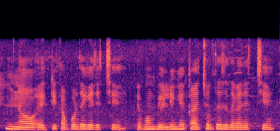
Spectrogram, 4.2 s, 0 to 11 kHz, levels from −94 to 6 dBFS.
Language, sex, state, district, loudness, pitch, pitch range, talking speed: Bengali, female, Assam, Hailakandi, -16 LUFS, 175 Hz, 165-180 Hz, 155 wpm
